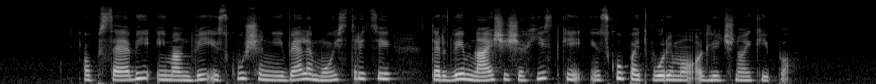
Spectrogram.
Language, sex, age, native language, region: Slovenian, female, 18-29, Slovenian, Central Slovenia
